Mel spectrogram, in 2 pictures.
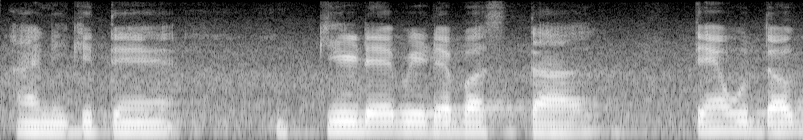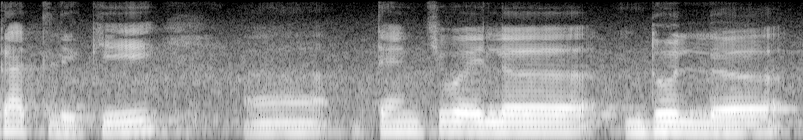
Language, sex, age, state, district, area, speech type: Goan Konkani, male, 18-30, Goa, Quepem, rural, spontaneous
